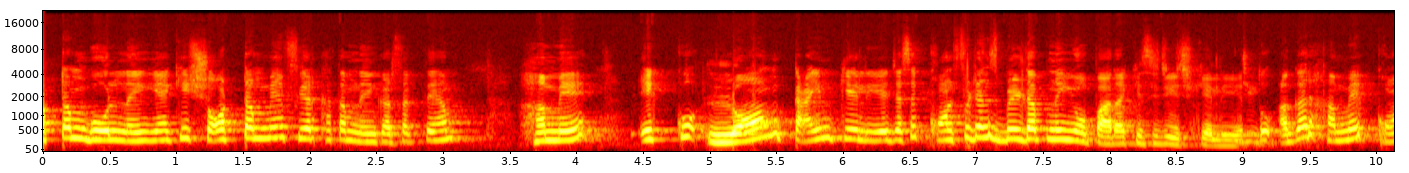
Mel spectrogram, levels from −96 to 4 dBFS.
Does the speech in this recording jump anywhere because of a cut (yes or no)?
no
